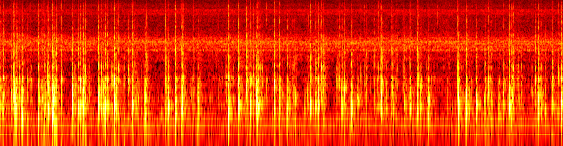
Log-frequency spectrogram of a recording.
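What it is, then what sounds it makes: Clear plastic tube of small ornaments. A hollow, cylindrical clear plastic tube full of small Christmas ornaments is held tilted and tapped and scratched with long nails, so the contents may shift inside. Quick, irregular taps land as sharp, dry clicks that die away almost instantly, over a bright, scratchy rustle.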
